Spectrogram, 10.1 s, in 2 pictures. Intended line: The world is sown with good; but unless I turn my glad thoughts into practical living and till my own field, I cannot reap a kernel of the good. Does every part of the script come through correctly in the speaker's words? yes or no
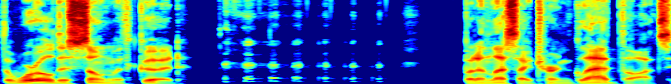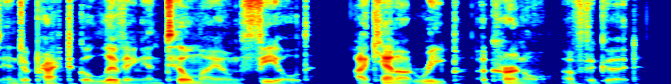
no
